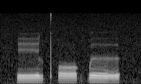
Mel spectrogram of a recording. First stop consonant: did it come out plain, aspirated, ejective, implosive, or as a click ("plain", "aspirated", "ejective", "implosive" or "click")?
aspirated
